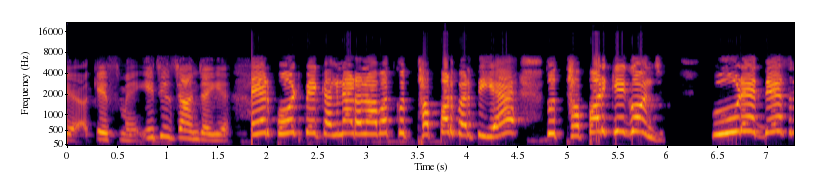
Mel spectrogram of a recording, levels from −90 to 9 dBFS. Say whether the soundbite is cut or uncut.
cut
